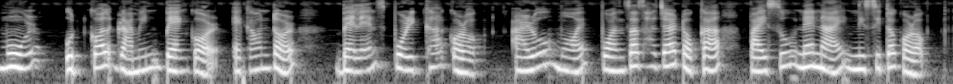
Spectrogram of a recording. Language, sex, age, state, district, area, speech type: Assamese, female, 18-30, Assam, Biswanath, rural, read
